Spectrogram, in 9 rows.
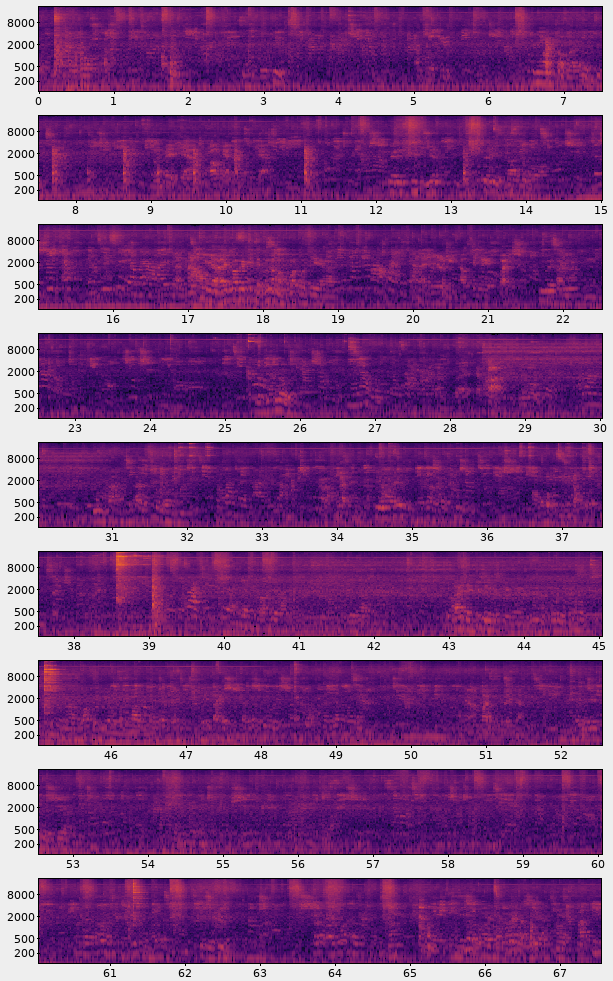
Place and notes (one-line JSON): {"title": "Beitou, Taipei - In the restaurant", "date": "2013-04-01 12:26:00", "description": "In the restaurant, Several workers are to discuss the news on television, Sony PCM D50 + Soundman OKM II", "latitude": "25.14", "longitude": "121.50", "altitude": "24", "timezone": "Asia/Taipei"}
